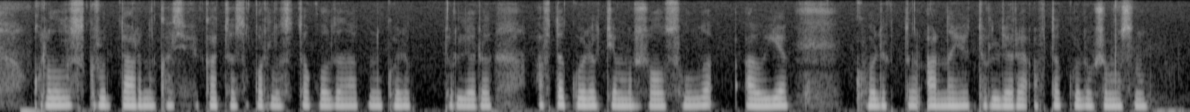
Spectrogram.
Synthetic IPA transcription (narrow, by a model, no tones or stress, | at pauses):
qʰʊɾəlˠəsɡrut̪ːɑɾənəɴqʰlˠasʲi̥fijkat̪sɨjasəqʰʊɾəlˠəst̪ɑqʰo̞lˠd̪ɑnɑt̪əŋkʲʰɵlɪk | t̪ʰʏɾle̞ɾɪaft̪okʲʰɵlɪk̚t̪ʰe̞mɪɾʒolˠsulˠə | æwje | kʰolʲɪkt̪ɪŋɑɾnɑjət̪ʰʏɾle̞ɾɪʔaft̪okʲʰɵlɪkʒ̥ʊməsən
